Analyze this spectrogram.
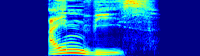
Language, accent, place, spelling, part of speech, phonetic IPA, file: German, Germany, Berlin, einwies, verb, [ˈaɪ̯nˌviːs], De-einwies.ogg
- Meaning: first/third-person singular dependent preterite of einweisen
